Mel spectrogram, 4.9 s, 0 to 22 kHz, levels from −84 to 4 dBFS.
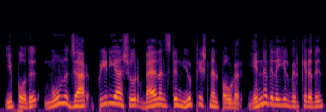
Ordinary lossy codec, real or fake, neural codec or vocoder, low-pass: Opus, 64 kbps; fake; codec, 16 kHz, 2 kbps, X-Codec, HuBERT features, trained on general audio; 7.2 kHz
